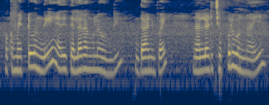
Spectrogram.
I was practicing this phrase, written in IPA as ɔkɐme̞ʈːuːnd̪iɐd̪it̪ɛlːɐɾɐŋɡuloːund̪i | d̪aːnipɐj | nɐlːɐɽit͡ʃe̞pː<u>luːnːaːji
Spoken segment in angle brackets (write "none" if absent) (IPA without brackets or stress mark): u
